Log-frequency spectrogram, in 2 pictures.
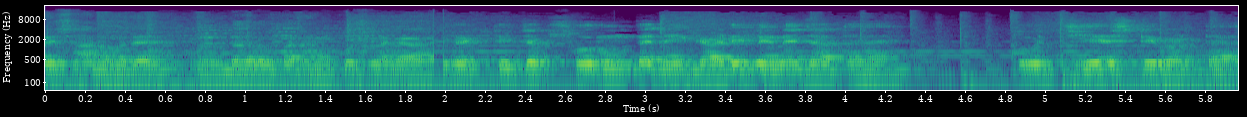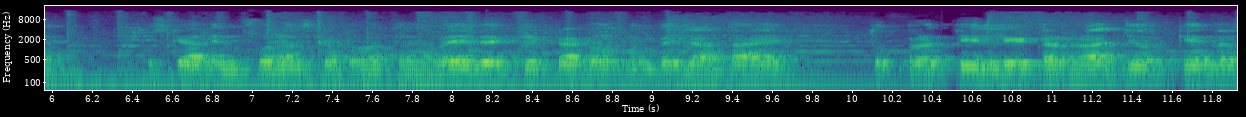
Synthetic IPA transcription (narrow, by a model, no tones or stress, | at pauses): pɾeʃaːnɦoːɾeʊɦẽd̪ɐɾõpɐɾɐ̃mkʊt͡ʃʰlɐɡaɦʋjɐk̚t̪id͡ʒɐbsoːɾũːmpenɐɦĩɡaːɽileːned͡ʒaːt̪aɦɛː | t̪od͡ʒiːeːsʈibʱɐɽ̤t̪aɦɛːʊskebaːd̪ɪ̃nsoːɾə̃nskɐʈoaːt̪aɦɛʋɐɦiʋjɐk̚t̪ipɛːʈoːpmɐ̃mped͡ʒaːt̪aɦɛ | t̪opɾɐt̪iliːʈəɾːaːd͡ʒjəɔːɾkẽːnd̪ɾə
